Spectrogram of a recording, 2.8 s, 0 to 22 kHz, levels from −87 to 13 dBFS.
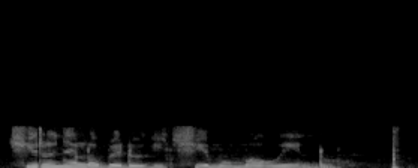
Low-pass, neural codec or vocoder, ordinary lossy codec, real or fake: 5.4 kHz; vocoder, 22.05 kHz, 80 mel bands, HiFi-GAN; none; fake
